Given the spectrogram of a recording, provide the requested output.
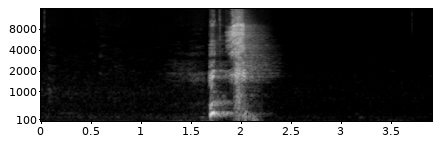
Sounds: Sneeze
